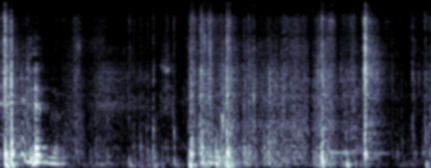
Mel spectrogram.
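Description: A small bell wrapped in tape is shaken, giving dull, muffled clicks and clacks in irregular bursts rather than a clear ring, with only faint hints of tone.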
